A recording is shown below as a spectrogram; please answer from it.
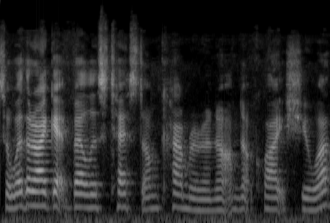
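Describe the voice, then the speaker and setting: Audible room echo accompanies a woman speaking at a moderate pace with ordinary pitch variation. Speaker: horse vlogger. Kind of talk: casual vlog talk to camera.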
